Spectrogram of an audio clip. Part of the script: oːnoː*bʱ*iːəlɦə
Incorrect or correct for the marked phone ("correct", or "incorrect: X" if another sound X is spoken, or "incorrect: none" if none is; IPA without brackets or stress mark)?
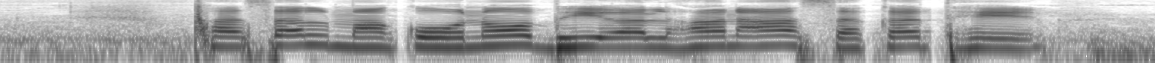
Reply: correct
